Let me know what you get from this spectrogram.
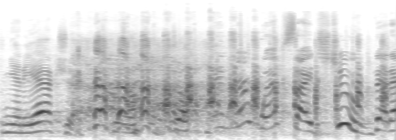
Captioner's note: laughter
